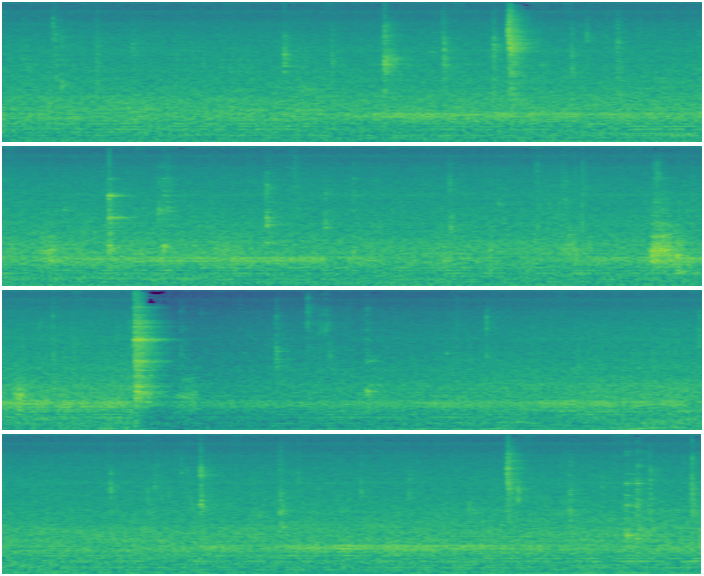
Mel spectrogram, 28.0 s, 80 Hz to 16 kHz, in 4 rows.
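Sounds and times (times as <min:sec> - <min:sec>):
steady background hum: 0:00.0 - 0:27.9
cutlery clinking against bowls: 0:07.4 - 0:08.8, 0:15.2 - 0:15.9, 0:27.2 - 0:27.9.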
